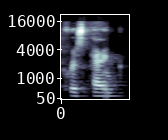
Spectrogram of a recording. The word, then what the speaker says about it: Chris Penk: Minister, it's Chris Penk. Okay, perfect. Chris Penk basically said, we're reversing this ban.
